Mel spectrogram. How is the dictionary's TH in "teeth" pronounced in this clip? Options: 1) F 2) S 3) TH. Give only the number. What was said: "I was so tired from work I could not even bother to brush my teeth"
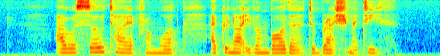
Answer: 3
